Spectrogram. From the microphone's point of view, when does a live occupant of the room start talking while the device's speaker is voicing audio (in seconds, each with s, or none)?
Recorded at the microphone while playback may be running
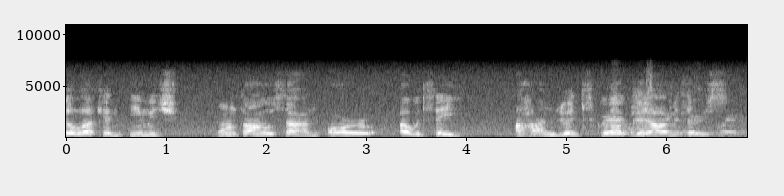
5.4 s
